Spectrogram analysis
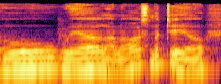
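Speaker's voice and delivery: very slow gloomy mope with drawn-out oh. Acting out a chat where someone greets Eeyore, Eeyore voice, gloomy and mopey. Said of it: "how you doing today, Eeyore?".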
